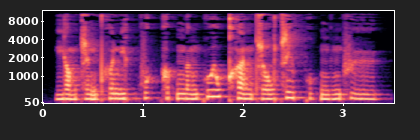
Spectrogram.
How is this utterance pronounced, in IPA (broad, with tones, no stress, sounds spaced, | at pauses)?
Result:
j ɐ˨˩ m t͡s ɵ˨˩ n pʰ ɵ˨ n j ɪ˧ k̚ f ʊ˨˥ k̚ h ʊ˨ k̚ ŋ ɐ˨˥ ŋ kʷ iː˥ w kʰ ɐ˨ n t͡s o˨˥ w t͡s iː˧ p̚ kʷ ɐ˨ k̚ ŋ ɪ˨˥ ŋ f yː˨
